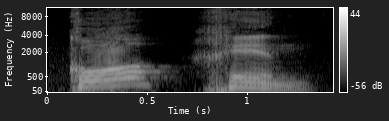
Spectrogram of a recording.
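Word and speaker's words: כהן: E qual a pronúncia que você tem? Kohen.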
